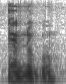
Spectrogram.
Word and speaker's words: Enugu: So Enu Ugu is pronounced Enugu.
